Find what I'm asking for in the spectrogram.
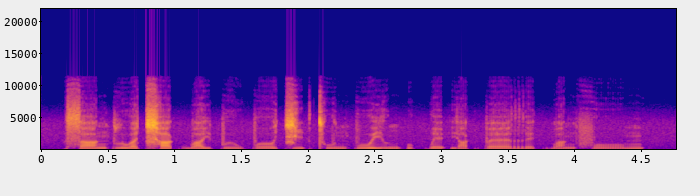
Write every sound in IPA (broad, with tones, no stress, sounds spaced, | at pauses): s aː˧ ŋ p l u˧ a̯ t͡ɕʰ a˥˩ k̚ b a˦˥ j p ɯː˨˩ w p ɤː˧ t͡ɕ i˦˥ ʔ tʰ u˩˦ n p uː˥˩ j ɯ˩˦ ŋ ʔ u˦˥ k̚ w e˨˩ ʔ j a˨˩ k̚ p ɛː˧ r e˨˩ k̚ b a˩˦ ŋ f oː˩˦ m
